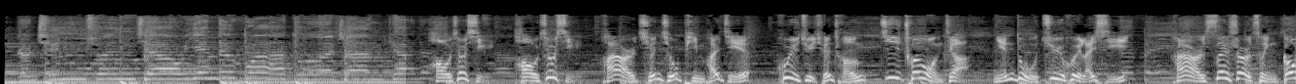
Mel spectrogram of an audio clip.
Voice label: 男声促销; 海尔全球品牌节

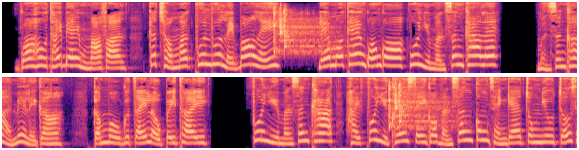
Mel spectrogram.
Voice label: 粤语; 番禺民生卡

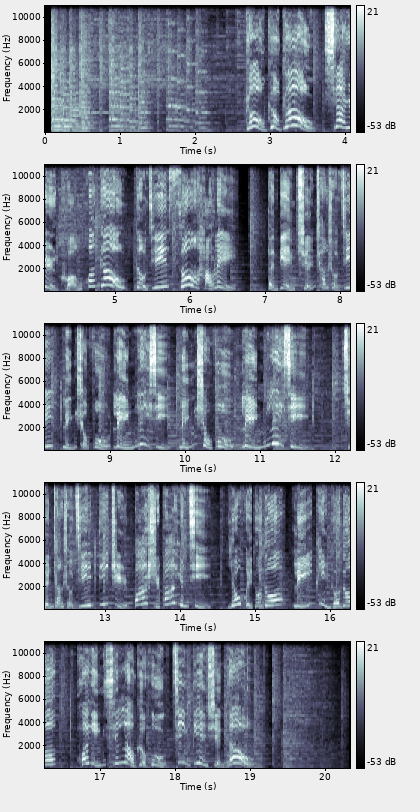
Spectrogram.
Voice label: 女声促销手机卖场激情活跃

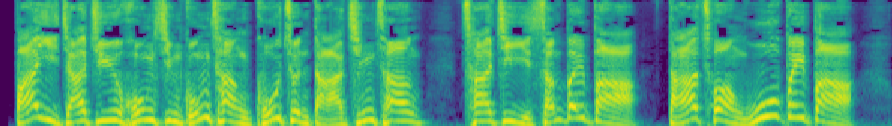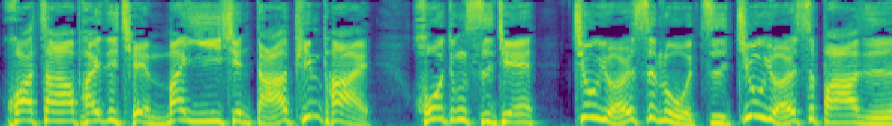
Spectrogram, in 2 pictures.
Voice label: 八一大气促销四川

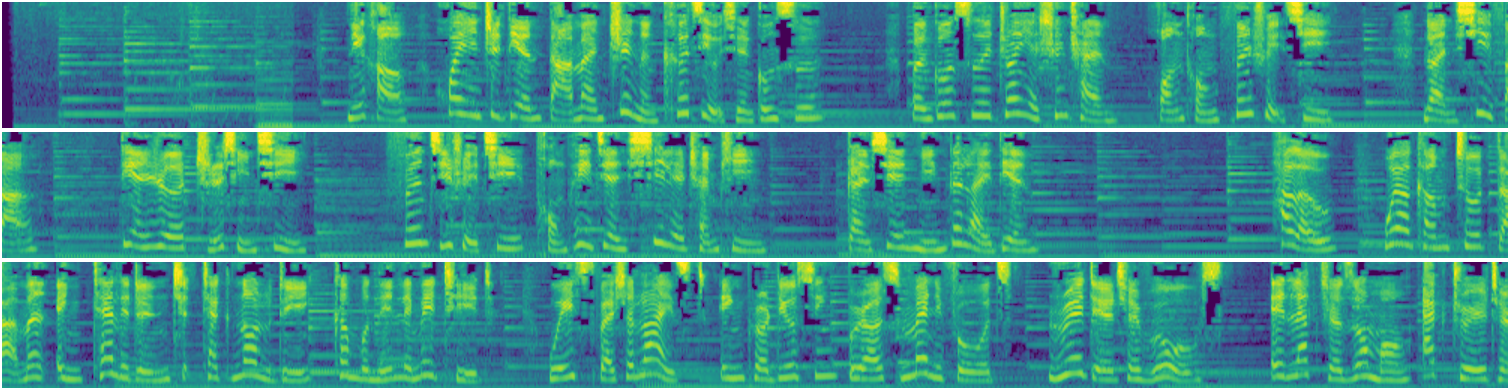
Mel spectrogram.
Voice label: 女声【中英彩铃】; 达曼智能科技

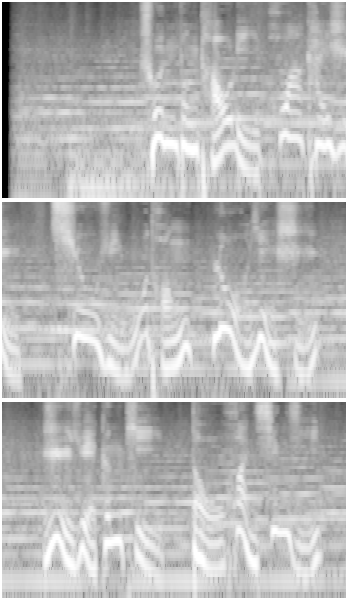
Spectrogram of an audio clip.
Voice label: 男声专题大气

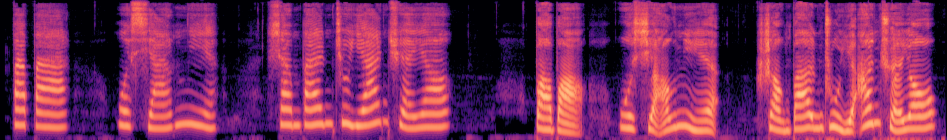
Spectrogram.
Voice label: 女孩男孩

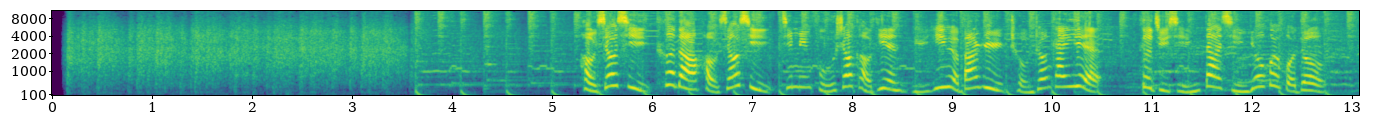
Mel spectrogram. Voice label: 广告 音乐 烧烤店开业

